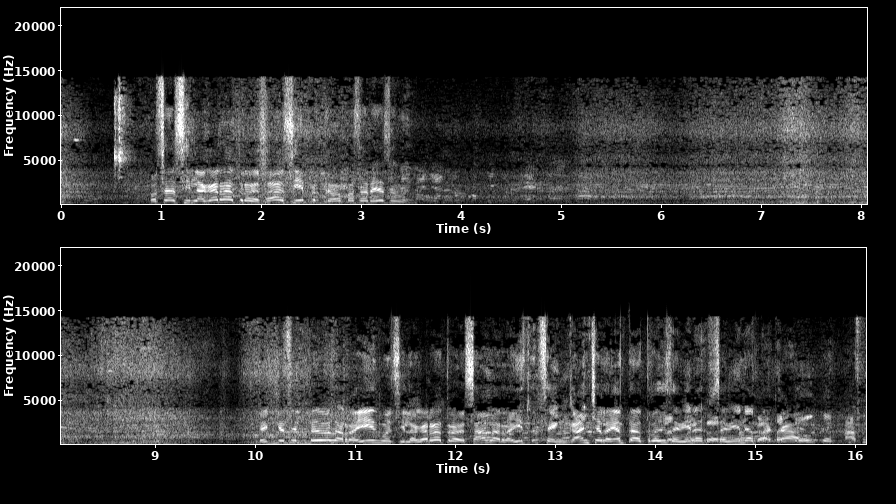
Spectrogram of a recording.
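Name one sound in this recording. Men shout and talk nearby outdoors.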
